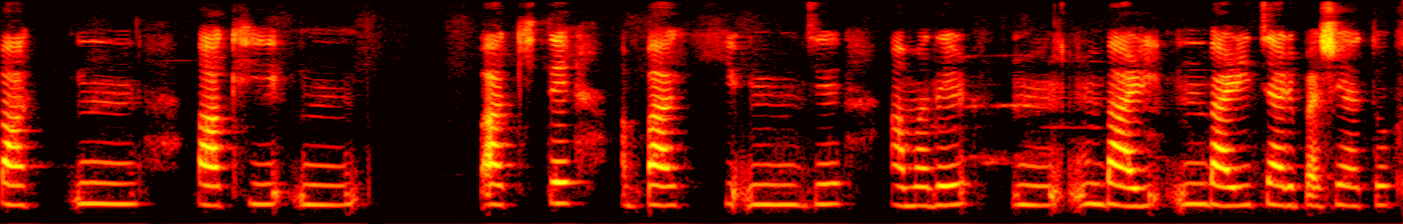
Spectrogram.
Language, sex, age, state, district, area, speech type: Bengali, female, 18-30, West Bengal, Uttar Dinajpur, urban, spontaneous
